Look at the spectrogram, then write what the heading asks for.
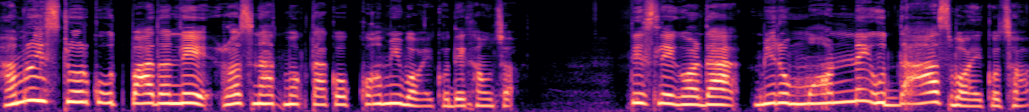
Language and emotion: Nepali, sad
